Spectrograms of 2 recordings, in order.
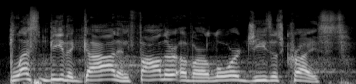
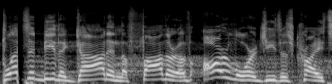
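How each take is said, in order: First: It is read in a plain, flat way. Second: It is read with excited exclamatory energy.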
